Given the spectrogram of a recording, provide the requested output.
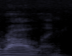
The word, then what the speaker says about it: Rowling: She says in her Twitter bio she says author founder of Lumos and Beerus Palace surname rhymes with bowling and not growling.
